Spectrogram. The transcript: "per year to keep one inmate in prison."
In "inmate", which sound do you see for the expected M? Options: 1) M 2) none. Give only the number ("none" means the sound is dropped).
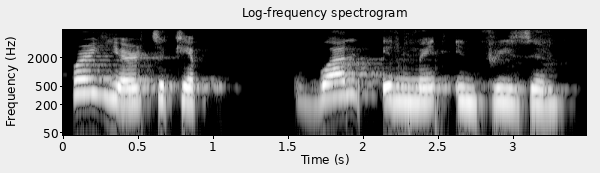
1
